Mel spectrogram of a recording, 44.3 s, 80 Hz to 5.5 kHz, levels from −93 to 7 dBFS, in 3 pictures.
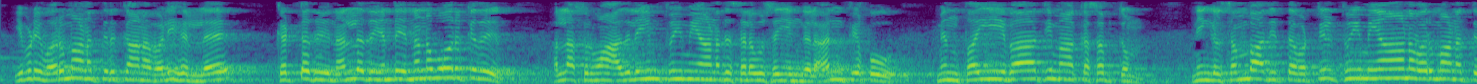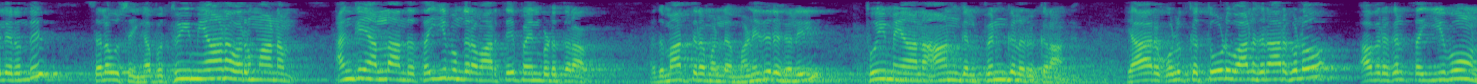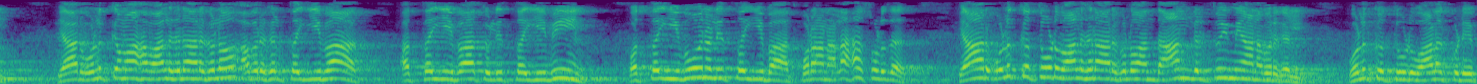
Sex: male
